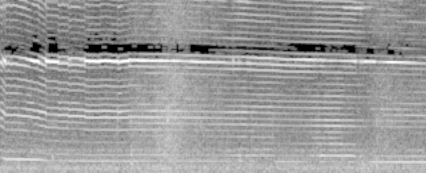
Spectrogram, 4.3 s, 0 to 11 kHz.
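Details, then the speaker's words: Joule ringer circuit with a home-wound transformer and a 50 V 9,700 µF capacitor, now running on the capacitor alone. As the light is cranked up and the load increases, the transformer gives high, thin whistling tones that drift slightly in pitch like a faint siren. "hope you can hear this on this video but this uh makes a siren sound"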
